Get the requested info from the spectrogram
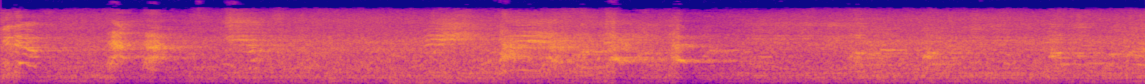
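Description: A dog barking and yipping, short sharp calls repeated several times over a steady background of voices.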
